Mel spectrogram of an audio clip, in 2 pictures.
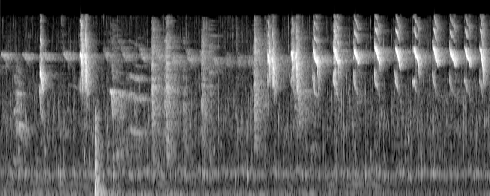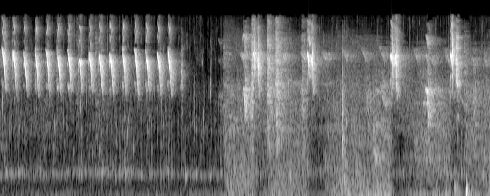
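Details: Master song of a velvet-fronted nuthatch, played to train caged songbirds in the 'isian cililin' style: scattered high ticks that speed into a long, dense rattle of piercing notes, then softer loose chips.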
